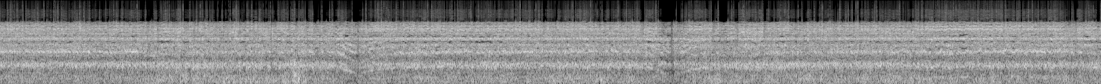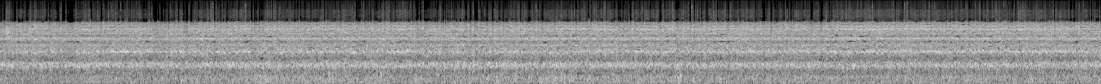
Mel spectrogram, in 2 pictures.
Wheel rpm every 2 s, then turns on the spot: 230, 220, 220, 180, 230, 230, 240, 240, 240, 230, 230.
none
